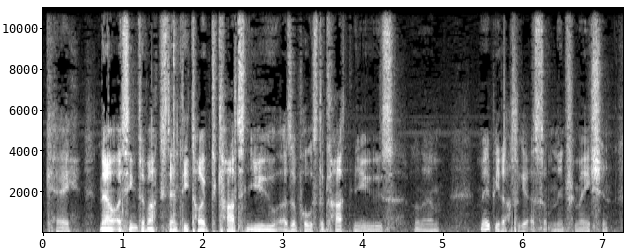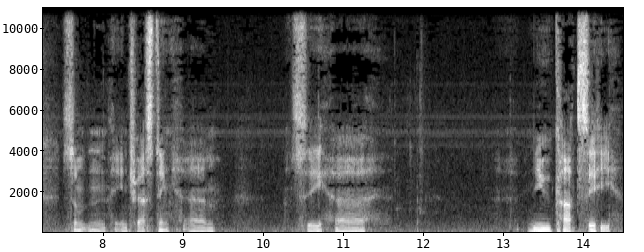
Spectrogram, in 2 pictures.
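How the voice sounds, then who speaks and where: A man's voice: low voice, measured pace, bright, forceful tone, a little hiss or hum, low-quality recording. A man hosting a podcast, talking through a rambling comic monologue with a sarcastic tone, many ums and restarts, and the odd swear word. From Ireland. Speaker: podcast host.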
